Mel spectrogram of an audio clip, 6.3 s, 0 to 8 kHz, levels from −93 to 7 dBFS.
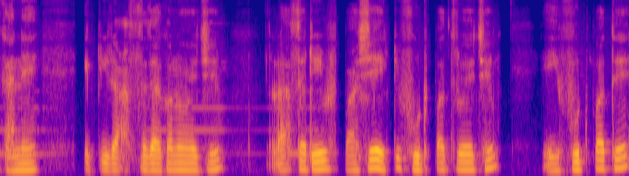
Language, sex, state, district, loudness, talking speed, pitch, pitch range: Bengali, male, West Bengal, North 24 Parganas, -19 LUFS, 125 wpm, 130 Hz, 120-135 Hz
